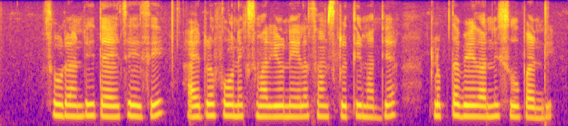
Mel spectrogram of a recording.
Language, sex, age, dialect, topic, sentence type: Telugu, female, 31-35, Telangana, agriculture, statement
